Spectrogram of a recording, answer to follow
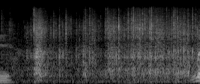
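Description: Clear plastic bag crinkling and rustling in short, irregular crackles as a sprue of plastic model-kit parts is handled inside it.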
